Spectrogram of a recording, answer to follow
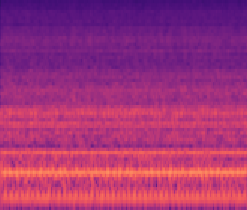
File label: Land Cruiser High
